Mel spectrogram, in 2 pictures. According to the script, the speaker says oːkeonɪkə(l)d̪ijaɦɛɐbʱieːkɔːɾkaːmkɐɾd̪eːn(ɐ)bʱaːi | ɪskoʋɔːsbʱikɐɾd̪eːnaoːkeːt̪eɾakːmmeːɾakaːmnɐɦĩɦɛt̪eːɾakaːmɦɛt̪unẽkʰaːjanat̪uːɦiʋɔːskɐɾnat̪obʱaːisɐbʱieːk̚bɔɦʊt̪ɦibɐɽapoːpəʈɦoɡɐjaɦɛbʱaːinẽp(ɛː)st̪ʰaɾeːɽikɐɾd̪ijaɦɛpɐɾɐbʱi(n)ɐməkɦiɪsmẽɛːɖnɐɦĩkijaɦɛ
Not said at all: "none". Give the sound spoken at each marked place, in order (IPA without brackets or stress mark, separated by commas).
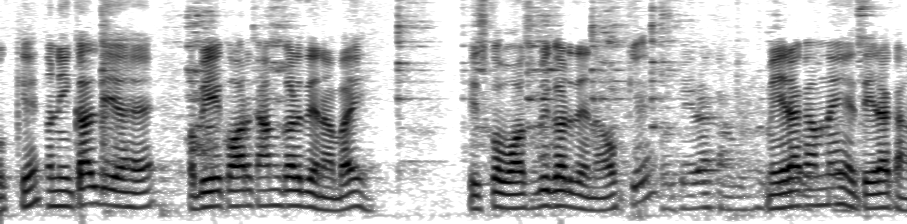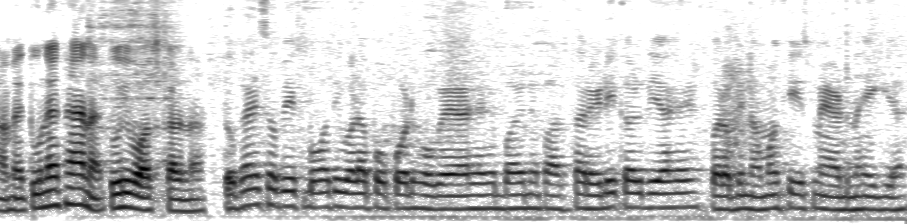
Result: l, a, aː, n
